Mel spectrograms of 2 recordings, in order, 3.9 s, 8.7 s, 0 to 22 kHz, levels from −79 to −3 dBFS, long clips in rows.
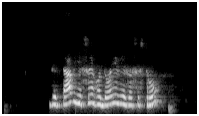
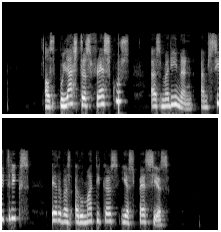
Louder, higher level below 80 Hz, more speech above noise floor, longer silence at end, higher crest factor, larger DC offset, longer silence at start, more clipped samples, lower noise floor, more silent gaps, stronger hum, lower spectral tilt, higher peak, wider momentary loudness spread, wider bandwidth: about the same, -18 LUFS vs -17 LUFS; second, -64 dBFS vs -56 dBFS; about the same, 59 dB vs 60 dB; second, 0.5 s vs 1 s; about the same, 18 dB vs 16 dB; neither; about the same, 0.95 s vs 0.85 s; neither; about the same, -77 dBFS vs -76 dBFS; neither; neither; first, -8.5 dB/octave vs -4 dB/octave; about the same, -2 dBFS vs -2 dBFS; second, 8 LU vs 12 LU; second, 6.6 kHz vs 8.2 kHz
